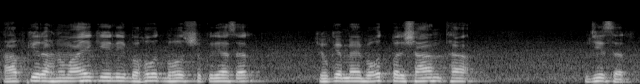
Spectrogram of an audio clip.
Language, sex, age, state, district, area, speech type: Urdu, male, 30-45, Bihar, Gaya, urban, spontaneous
